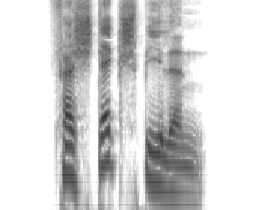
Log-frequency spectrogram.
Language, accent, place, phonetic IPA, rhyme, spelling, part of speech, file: German, Germany, Berlin, [fɛɐ̯ˈʃtɛkˌʃpiːlən], -ɛkʃpiːlən, Versteckspielen, noun, De-Versteckspielen.ogg
- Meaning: dative plural of Versteckspiel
